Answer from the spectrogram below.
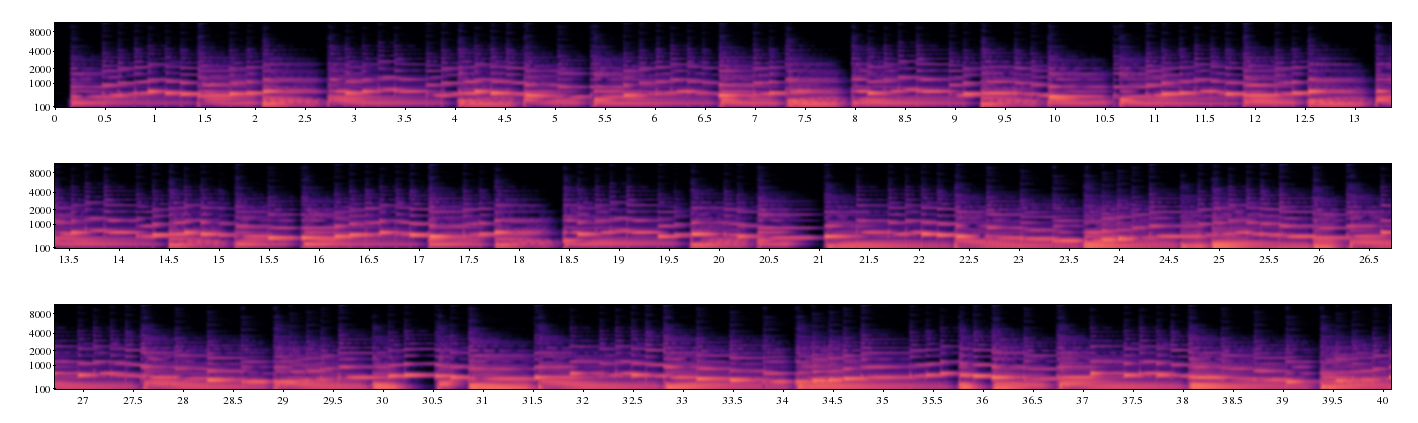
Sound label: Scottische (Auvergne), hurdy-gurdy; Massif Central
